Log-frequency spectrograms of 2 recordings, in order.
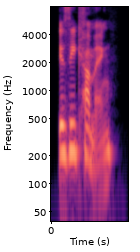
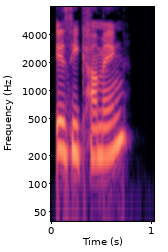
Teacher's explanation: Flat tone. No rise at the end. It doesn't sound like a question, it sounds uncertain or maybe even like a broken sentence. · with a rising tone, now it's a question.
